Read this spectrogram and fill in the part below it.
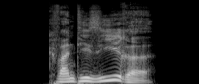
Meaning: inflection of quantisieren: 1. first-person singular present 2. singular imperative 3. first/third-person singular subjunctive I
- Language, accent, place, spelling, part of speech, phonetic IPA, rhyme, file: German, Germany, Berlin, quantisiere, verb, [kvantiˈziːʁə], -iːʁə, De-quantisiere.ogg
